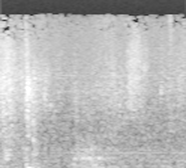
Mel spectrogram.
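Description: Movement noise of a person shifting in a swivel office chair at a small table: a dull thump about a third of a second in, then low rumbling.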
